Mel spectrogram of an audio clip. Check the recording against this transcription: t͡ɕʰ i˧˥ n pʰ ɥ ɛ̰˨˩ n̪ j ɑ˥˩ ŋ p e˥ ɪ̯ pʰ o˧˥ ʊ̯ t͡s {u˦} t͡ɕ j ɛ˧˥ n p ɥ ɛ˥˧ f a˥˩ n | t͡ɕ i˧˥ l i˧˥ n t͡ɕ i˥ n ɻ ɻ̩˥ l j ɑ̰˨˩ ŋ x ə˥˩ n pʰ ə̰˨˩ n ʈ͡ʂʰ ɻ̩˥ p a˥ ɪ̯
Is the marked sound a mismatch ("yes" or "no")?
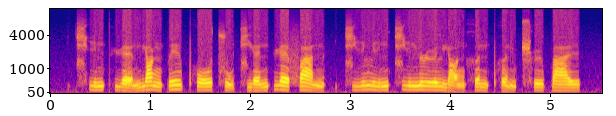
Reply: yes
